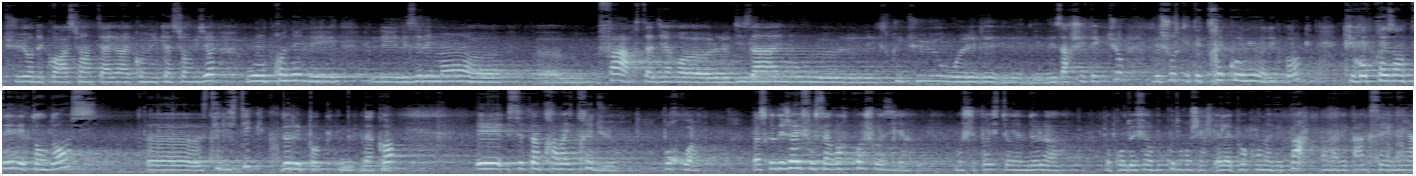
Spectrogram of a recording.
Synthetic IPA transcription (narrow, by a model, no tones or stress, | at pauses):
t̪ʰyːʁd̪ekɔʁasjɔ̃ɛ̃t̪eʁjœʁekɔmynikʲasjɔ̃vizɥɛl | uɔ̃pχənɛle | lelezelemɑ̃ø | ø̰ | faʁse̥t̪ad̪iʁøləd̪izajnuləleleskʲylt̪ʰyːʁuleleleelezaʁʃit̪ɛk̚t̪yːʁ | d̪eʃozkʲiet̪ɛt̪χɛkɔnyalepɔk | kʲiʁəpχezɑ̃t̪ɛlet̪ɑ̃d̪ɑ̃s | øst̪ilist̪ik | d̪əlepɔkd̪akɔːʁ | esɛt̪ɛ̃t̪χavajt̪χɛd̪yːʁ | puʁkwa | paʁsəkəd̪eʒailfosavwaʁkwaʃwaziːʁ | mwaʒə̥sipaist̪ɔʁjɛ̃nd̪əlaʁ | d̪̥ɔ̃kɔ̃d̪wɛfɛʁbokud̪əʁəʃɛʁʃealepɔkɔ̃navɛpaɔ̃navɛpaːksɛmja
